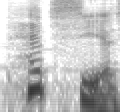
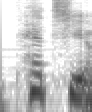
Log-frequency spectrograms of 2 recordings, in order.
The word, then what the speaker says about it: pecia: Now, in the Pecia system, here's how it's spelled, P-E-C-I-A.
